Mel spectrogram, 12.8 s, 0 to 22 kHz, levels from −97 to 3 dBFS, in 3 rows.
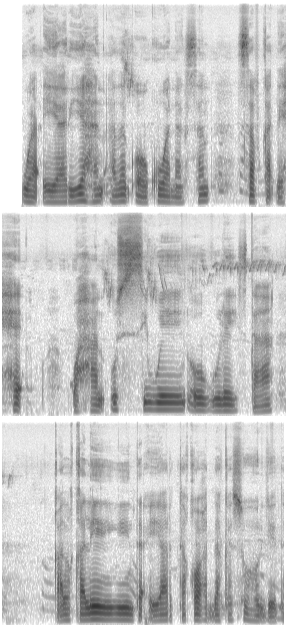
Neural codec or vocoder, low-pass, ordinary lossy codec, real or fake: none; none; none; real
